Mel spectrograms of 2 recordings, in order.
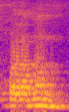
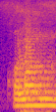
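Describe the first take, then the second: The two takes are said the same way.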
